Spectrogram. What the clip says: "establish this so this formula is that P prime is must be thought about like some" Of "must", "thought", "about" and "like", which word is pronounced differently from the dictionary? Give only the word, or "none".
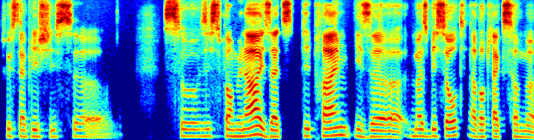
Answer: thought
